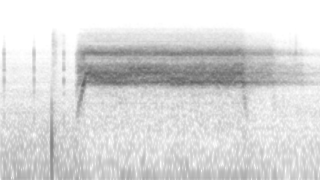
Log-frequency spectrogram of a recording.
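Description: A single sustained high-pitched scream from the video game Walking Home, loud and steady for nearly two seconds before cutting off, preceded by a few faint clicks.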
